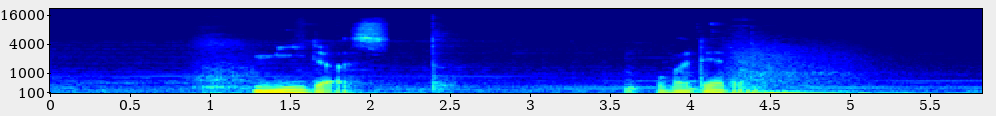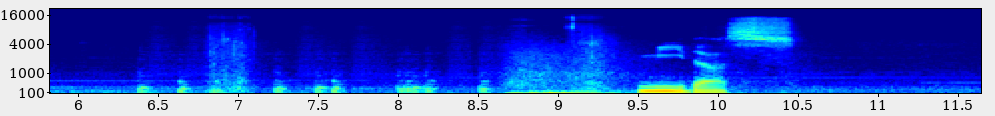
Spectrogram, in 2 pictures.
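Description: Soft whooshing menu sounds play as pages change.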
